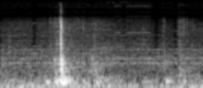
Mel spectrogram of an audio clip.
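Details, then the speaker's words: Old bucket truck that won't start from the upper controls, switch circuit jumped: single sharp relay click, no starter cranking; cause suspected, not confirmed. "you're clicking should be the same circuit so that's fine for that circuit"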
